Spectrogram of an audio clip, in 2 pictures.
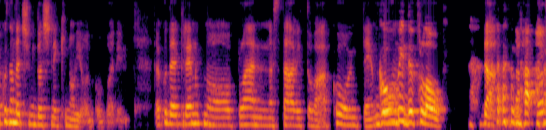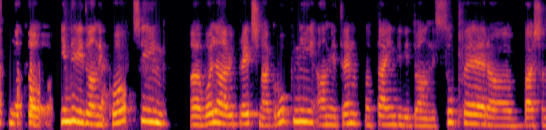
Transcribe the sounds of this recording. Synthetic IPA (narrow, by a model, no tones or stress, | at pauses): akoznamd̪at͡ɕemid̪oːt͡ɕne̞kino̞ʋio̰d̪ɡoʋo̰ɾḭ | t̪ako̞d̪ajet̪ɾe̞nut̪no̞plˠaːnːast̪aʋit̪oʋa̰ko̞oʋimt̪empɡowid̪əflow | d̪aosnat̪oind̪iʋid̪ualˠniko̞wt͡ʃiŋɡ | ʋo̞ʎelˠabipɾe̞ːt͡ɕnaɡɾupnialmijet̪ɾe̞nut̪no̞t̪aːjind̪iʋid̪ualˠnisupeɾbaʃ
